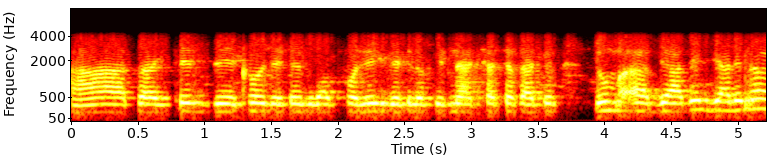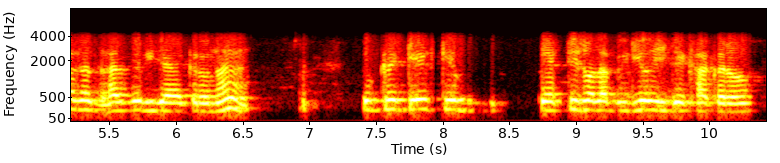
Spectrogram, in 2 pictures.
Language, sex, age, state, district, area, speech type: Hindi, male, 18-30, Uttar Pradesh, Mirzapur, rural, conversation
